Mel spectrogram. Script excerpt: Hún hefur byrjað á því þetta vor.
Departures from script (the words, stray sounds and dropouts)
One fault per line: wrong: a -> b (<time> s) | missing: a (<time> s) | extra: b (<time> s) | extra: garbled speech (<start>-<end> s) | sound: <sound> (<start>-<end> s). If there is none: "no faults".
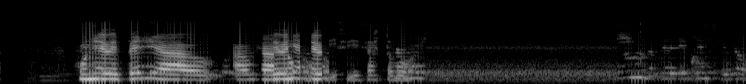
extra: garbled speech (2.6-3.4 s)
